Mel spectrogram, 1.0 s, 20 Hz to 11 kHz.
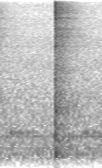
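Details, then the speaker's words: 68-year-old man under anesthesia with three left renal pelvis stones causing pain and blood in urine, treated by fluoroscopy-guided shock wave lithotripsy with ureteral stent, now on third stone: one sharp snapping shock-wave crack over quiet room hum. "we're patients receiving shock waves to the stone and to the stones have already been blasted you can't see them very well we're on the third stone right now"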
